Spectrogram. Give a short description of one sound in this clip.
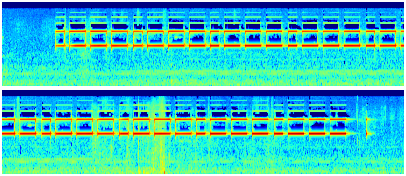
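An electronic buzzer beeps in a rapid, steady series of high beeps.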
